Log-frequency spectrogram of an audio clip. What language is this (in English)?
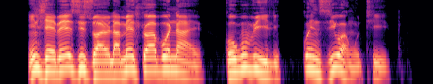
North Ndebele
